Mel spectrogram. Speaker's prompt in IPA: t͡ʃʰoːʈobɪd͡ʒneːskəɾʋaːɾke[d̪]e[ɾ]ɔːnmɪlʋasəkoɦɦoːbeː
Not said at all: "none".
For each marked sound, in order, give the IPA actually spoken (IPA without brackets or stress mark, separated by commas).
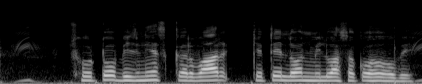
t̪, l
